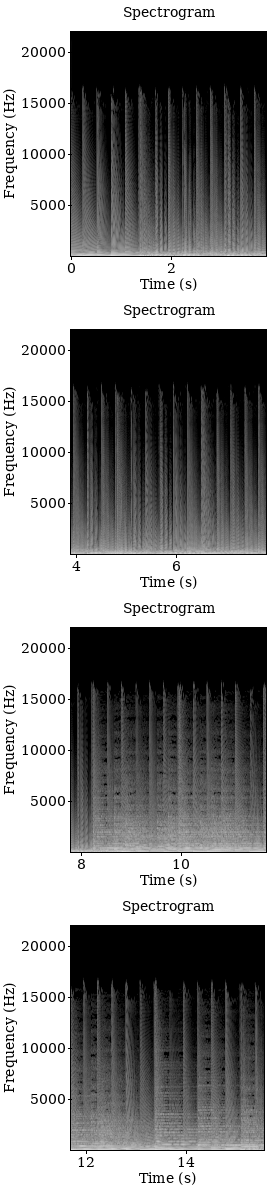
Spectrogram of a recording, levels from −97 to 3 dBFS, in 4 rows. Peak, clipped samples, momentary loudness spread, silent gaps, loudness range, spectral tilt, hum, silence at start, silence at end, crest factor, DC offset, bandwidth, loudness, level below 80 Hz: -6 dBFS; under 0.1%; 5 LU; none; 3 LU; -7 dB/octave; none; 0 s; 0 s; 14 dB; under 0.1%; 15.5 kHz; -23 LUFS; -26 dBFS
